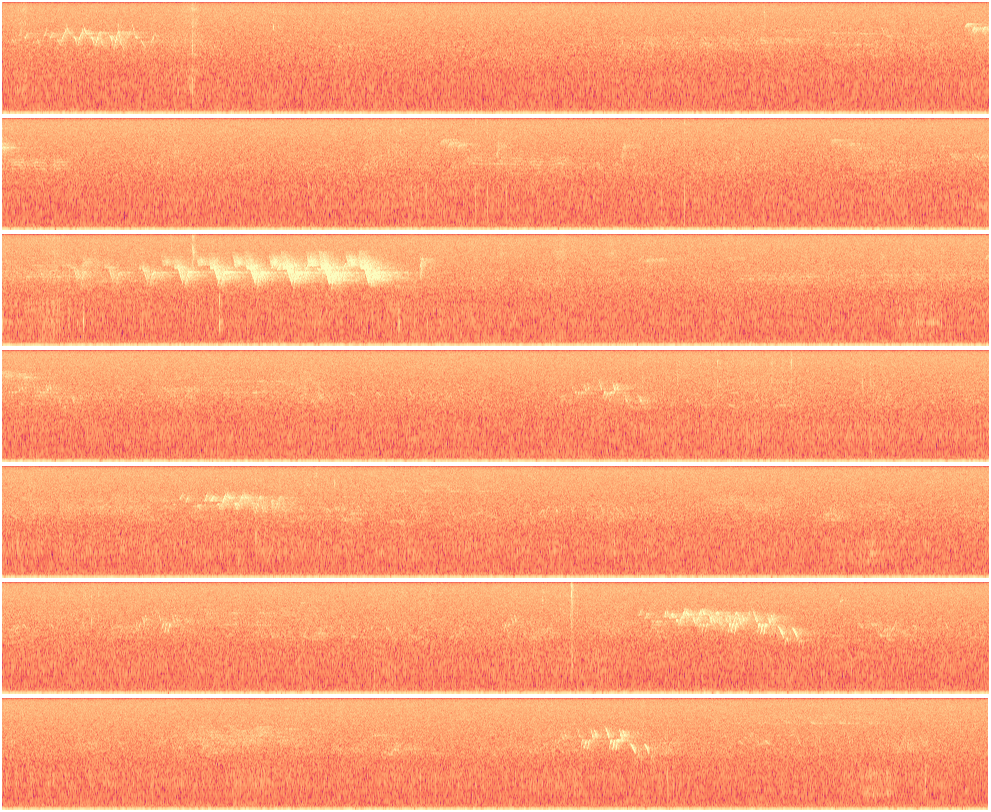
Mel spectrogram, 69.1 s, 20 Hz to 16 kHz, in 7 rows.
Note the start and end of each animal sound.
0.0s-1.6s: Chestnut-sided Warbler (Setophaga pensylvanica)
6.0s-7.8s: Ovenbird (Seiurus aurocapilla)
7.2s-9.5s: Indigo Bunting (Passerina cyanea)
9.4s-10.6s: Black-capped Chickadee (Poecile atricapillus)
14.2s-15.7s: Black-capped Chickadee (Poecile atricapillus)
18.1s-19.1s: Black-capped Chickadee (Poecile atricapillus)
18.8s-20.6s: Indigo Bunting (Passerina cyanea)
20.3s-23.9s: Ovenbird (Seiurus aurocapilla)
27.0s-28.1s: Black-capped Chickadee (Poecile atricapillus)
28.0s-29.8s: Ovenbird (Seiurus aurocapilla)
29.5s-30.5s: Mourning Warbler (Geothlypis philadelphia)
29.6s-30.5s: Black-capped Chickadee (Poecile atricapillus)
31.7s-32.9s: Chestnut-sided Warbler (Setophaga pensylvanica)
35.0s-36.2s: Mourning Warbler (Geothlypis philadelphia)
39.1s-41.1s: Ovenbird (Seiurus aurocapilla)
41.1s-42.6s: Chestnut-sided Warbler (Setophaga pensylvanica)
43.1s-44.6s: Black-and-white Warbler (Mniotilta varia)
50.4s-51.6s: Mourning Warbler (Geothlypis philadelphia)
53.8s-55.0s: Mourning Warbler (Geothlypis philadelphia)
55.8s-57.5s: Mourning Warbler (Geothlypis philadelphia)
64.7s-66.0s: Mourning Warbler (Geothlypis philadelphia)
66.4s-68.1s: Black-and-white Warbler (Mniotilta varia)

